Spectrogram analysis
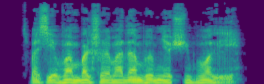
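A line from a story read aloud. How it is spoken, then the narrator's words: Muttered. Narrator (Russian): буркнул Ваймс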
